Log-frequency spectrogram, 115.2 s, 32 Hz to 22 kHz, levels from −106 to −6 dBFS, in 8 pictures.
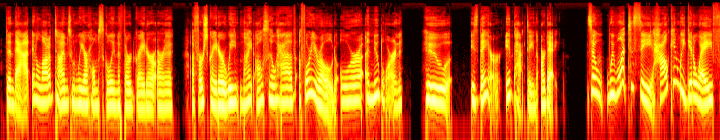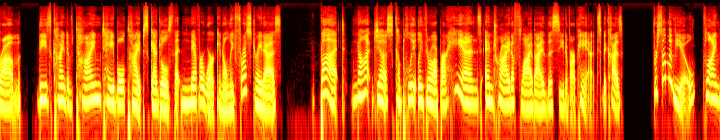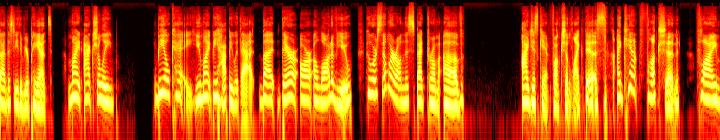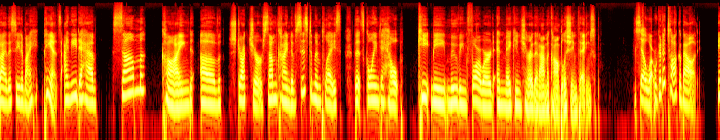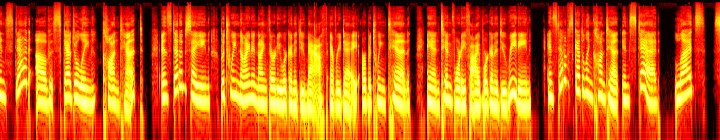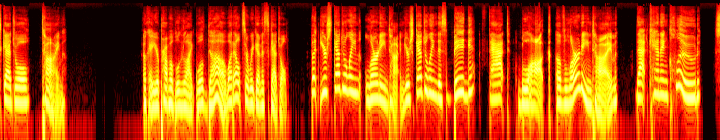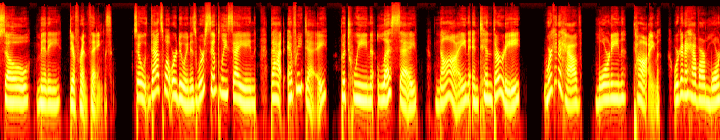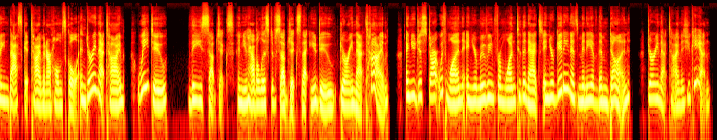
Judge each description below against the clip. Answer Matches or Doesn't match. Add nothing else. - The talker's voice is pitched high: Matches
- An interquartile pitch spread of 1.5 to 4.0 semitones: Doesn't match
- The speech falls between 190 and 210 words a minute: Doesn't match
